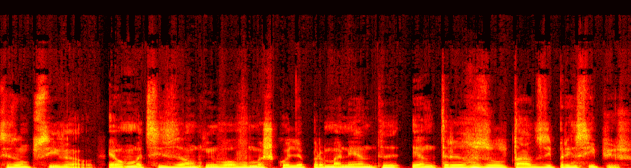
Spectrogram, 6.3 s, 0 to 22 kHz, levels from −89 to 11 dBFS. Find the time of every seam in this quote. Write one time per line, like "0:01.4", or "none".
0:01.1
